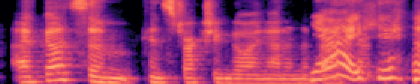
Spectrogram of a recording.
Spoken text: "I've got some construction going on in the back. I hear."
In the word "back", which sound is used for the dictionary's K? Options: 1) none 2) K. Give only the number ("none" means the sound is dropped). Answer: 1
